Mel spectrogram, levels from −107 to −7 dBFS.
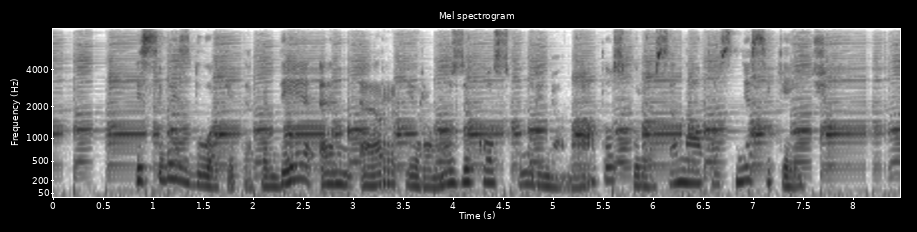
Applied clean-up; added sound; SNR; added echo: none; Harmonica; 2 dB; none.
